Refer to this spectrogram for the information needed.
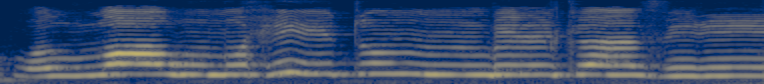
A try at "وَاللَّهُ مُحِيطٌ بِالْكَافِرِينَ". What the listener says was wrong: अब ता को ता पर जोर नहीं लगा. मुही ये सही नहीं है. वल्लाहु मुही तुमने बिल काफिरीन.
